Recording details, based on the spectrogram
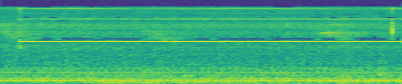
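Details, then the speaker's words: Car that only clicks and won't start, checking fuses with a multimeter continuity test: steady high beep holds unbroken on probe contact, so the fuse has continuity and is good; no beep would mean a bad fuse. "al tocar debes de escuchar el sonido Ahí está si no está bien no se va a escuchar"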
